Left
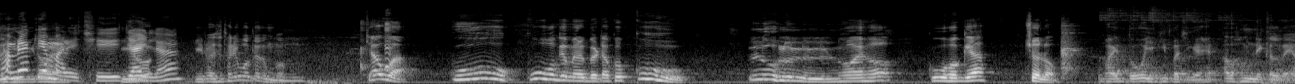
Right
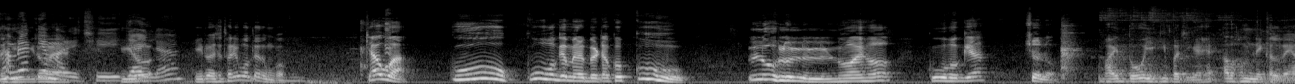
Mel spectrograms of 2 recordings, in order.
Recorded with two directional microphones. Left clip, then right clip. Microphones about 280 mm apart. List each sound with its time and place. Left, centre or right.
0.0 s a sound: left
0.9 s speech: left
2.0 s speech: centre
11.1 s speech: centre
